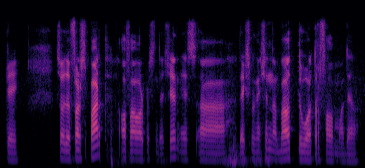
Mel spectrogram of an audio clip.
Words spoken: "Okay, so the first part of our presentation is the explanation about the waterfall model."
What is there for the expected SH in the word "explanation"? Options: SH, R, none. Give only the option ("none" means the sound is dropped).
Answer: none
